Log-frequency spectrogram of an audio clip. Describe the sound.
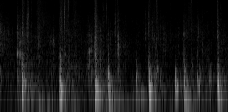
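Footsteps entering a vehicle being fitted out inside, a series of dull, heavy thuds at an uneven walking pace, each step a low hollow knock with slight wooden clatter.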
